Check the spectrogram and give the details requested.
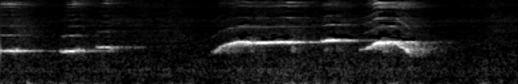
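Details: A happy cockatiel whistles: two short level notes, then a long sliding whistle that climbs and ends in a bent, falling flourish.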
